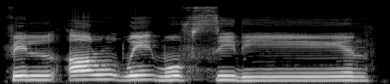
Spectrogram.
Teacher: جب یہاں سٹاپ کریں گے تو نون کو سائلنٹ کریں گے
